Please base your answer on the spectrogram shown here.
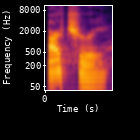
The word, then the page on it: archery: American English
